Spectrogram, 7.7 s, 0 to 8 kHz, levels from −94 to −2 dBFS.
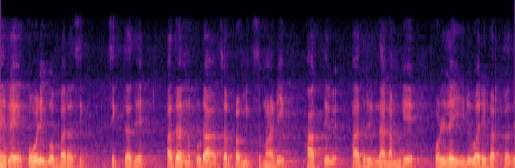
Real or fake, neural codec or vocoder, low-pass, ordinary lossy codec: fake; codec, 16 kHz, 16 kbps, FreqCodec, smaller model; 7.2 kHz; none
